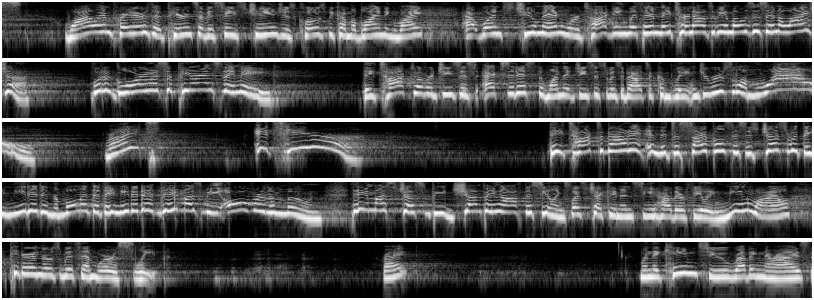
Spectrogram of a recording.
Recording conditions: large echoing room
